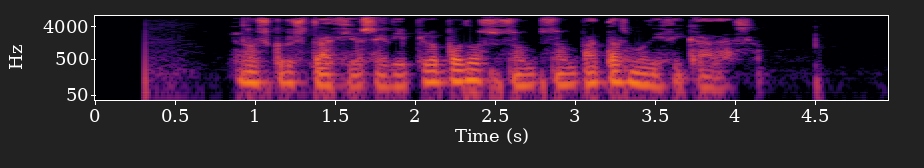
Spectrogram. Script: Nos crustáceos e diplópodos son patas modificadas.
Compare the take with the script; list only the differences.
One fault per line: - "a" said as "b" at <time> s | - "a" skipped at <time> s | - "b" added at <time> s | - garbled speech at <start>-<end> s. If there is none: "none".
- "son" added at 2.9 s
